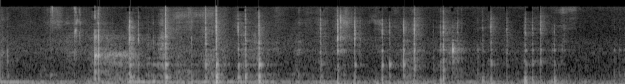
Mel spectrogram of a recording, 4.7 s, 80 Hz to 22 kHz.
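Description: Long painted nails tap and scratch along a red plastic Bath & Body Works fine fragrance mist bottle with a clear cap and gold band, about 20 cm tall, hollow and partly full of liquid, held in one hand. The result is a quick, irregular run of short, dry, clicky taps mixed with brief scratches that die away almost at once, over a faint steady low hum.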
